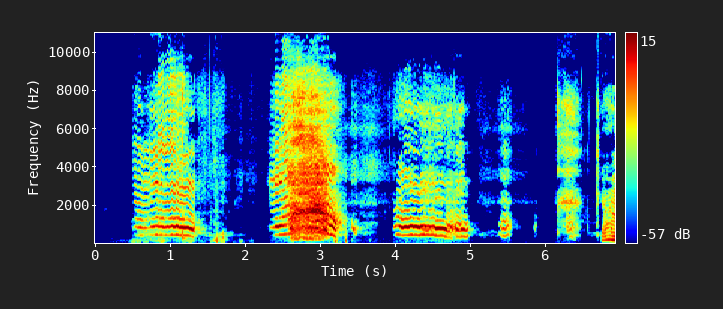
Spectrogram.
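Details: Strong, high-pitched cries in bursts with pauses for breath from a newborn baby girl just after a normal delivery; a normal first cry as the baby starts breathing on her own.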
